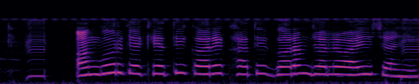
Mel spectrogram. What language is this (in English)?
Bhojpuri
